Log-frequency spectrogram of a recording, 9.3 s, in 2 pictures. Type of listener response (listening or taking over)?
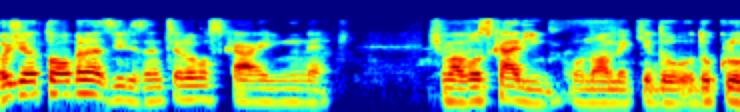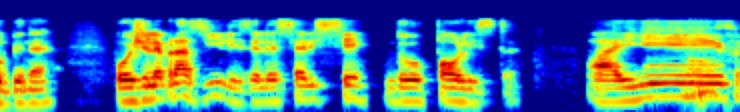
listening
